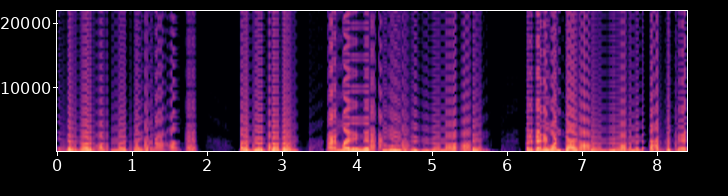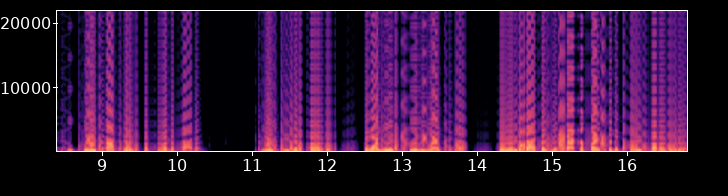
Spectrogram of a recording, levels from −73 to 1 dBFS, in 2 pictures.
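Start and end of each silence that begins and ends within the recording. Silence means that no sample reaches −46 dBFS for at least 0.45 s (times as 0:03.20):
0:10.35–0:11.03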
